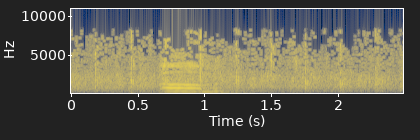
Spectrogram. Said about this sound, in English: Anybody that's involved with the committee here, please raise your hand because I want to give another round of applause.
